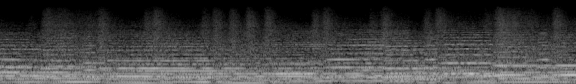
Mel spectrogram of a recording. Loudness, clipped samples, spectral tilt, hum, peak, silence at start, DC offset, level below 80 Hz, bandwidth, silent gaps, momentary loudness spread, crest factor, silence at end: -24 LUFS; under 0.1%; -6 dB/octave; none; -10 dBFS; 0 s; under 0.1%; -38 dBFS; 16 kHz; none; 2 LU; 14 dB; 0 s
